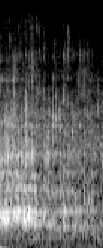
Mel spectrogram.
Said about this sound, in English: What's that? Soundbite or you pour something? Someone's taking a piss. Jesus Christ.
